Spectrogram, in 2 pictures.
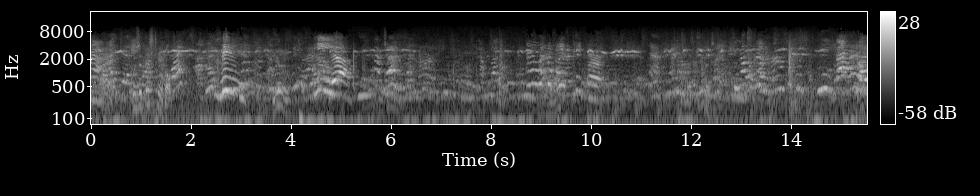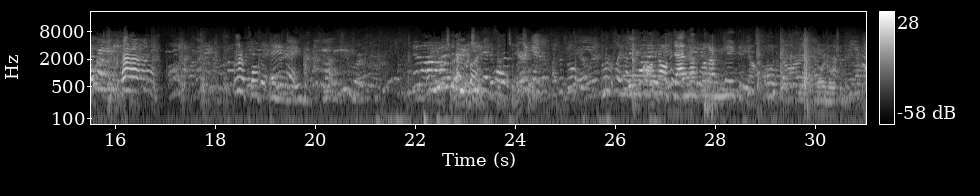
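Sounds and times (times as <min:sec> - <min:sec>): children chattering and calling out: 0:00.0 - 0:31.0.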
